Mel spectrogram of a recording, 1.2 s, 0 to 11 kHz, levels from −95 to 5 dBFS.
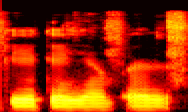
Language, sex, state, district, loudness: Rajasthani, male, Rajasthan, Churu, -17 LUFS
